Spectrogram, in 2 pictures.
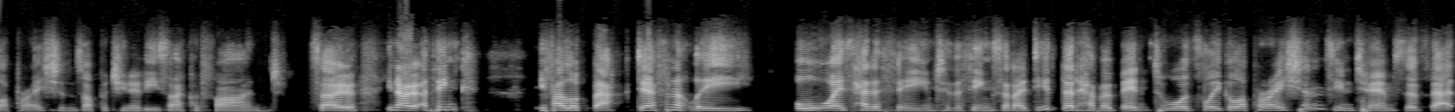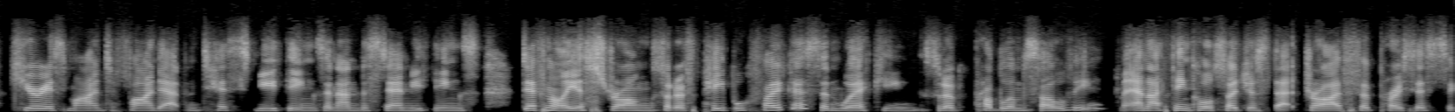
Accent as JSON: {"language": "English", "town": "Melbourne", "region": "Victoria", "country": "Australia", "tie": "born or raised there", "said": "Melbourne, born and bred. I spent my schooling and university days here"}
